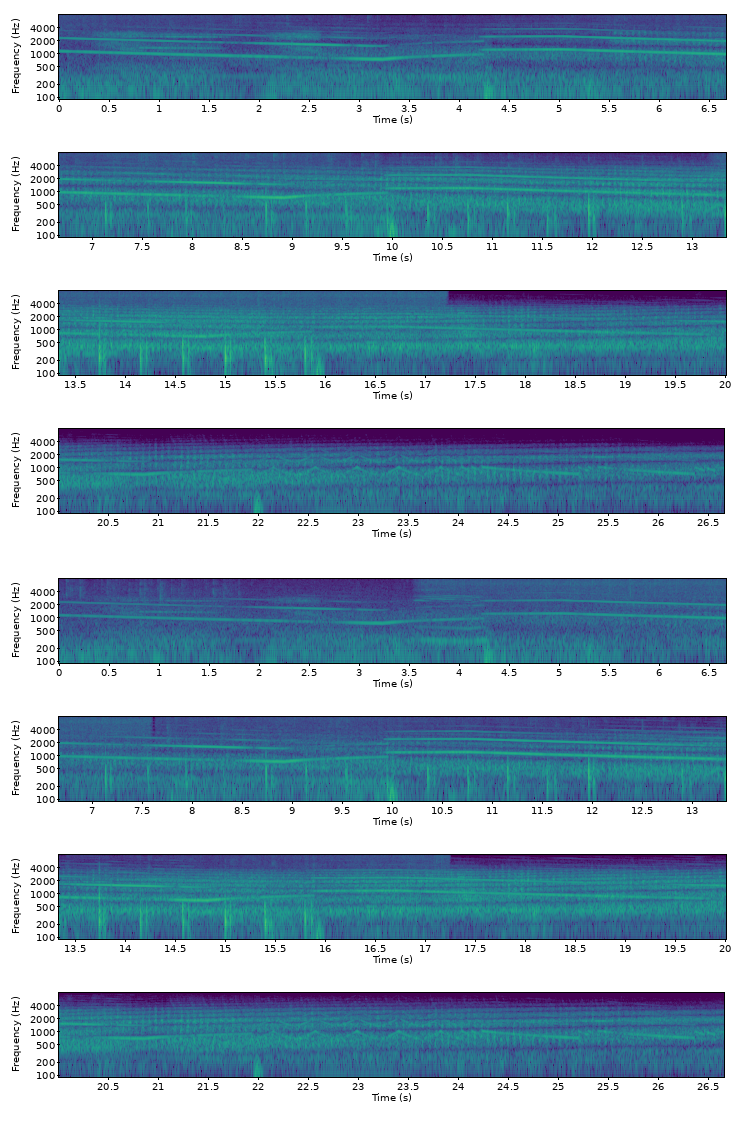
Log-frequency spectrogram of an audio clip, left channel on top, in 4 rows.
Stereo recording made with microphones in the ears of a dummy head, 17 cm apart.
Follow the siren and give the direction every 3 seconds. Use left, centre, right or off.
left, left, left, centre, right, right, right, right, right.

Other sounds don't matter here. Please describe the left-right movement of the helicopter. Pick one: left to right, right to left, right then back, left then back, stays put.
left to right.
